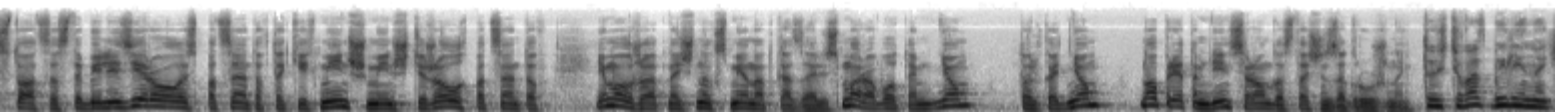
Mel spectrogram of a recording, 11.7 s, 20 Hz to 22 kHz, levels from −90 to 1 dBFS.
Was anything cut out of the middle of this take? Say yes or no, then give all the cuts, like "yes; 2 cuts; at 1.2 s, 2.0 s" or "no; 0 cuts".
no; 0 cuts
